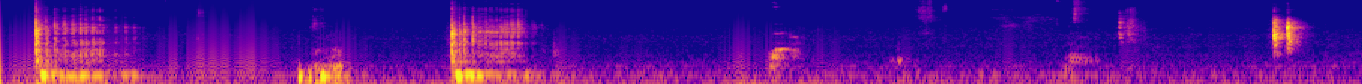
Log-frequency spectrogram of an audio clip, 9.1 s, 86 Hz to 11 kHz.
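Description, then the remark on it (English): Dice are rolled across a tabletop by a player trying to beat 18, clattering in a series of sharp, irregular clicks and knocks, fairly loud, with quieter rattles trailing off between the hits. “Roll your dice and see if you get a higher than an 18 first.”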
